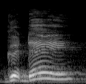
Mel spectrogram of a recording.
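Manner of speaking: high, loud bright hello; cheery greeting. Acted. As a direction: call out a cheerful good day. Finn greets leprechaun.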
